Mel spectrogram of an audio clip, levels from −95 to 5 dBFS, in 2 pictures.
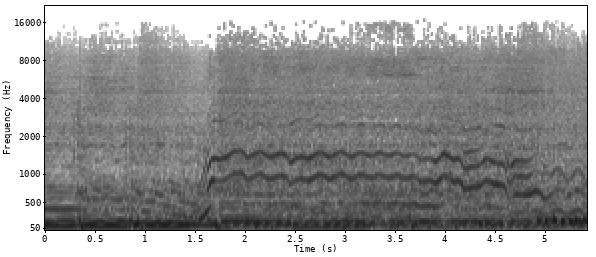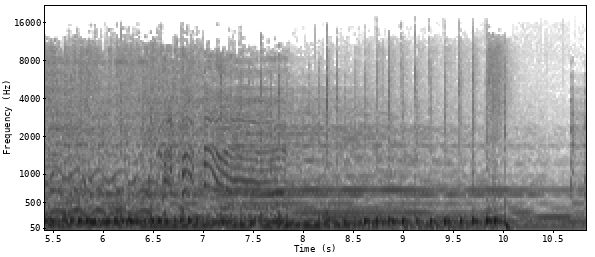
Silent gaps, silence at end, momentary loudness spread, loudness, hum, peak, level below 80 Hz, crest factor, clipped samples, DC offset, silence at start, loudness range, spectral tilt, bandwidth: none; 0 s; 4 LU; -12 LUFS; none; 0 dBFS; -24 dBFS; 12 dB; under 0.1%; under 0.1%; 0 s; 3 LU; -6 dB/octave; 16 kHz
